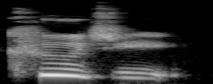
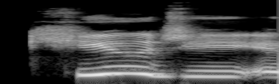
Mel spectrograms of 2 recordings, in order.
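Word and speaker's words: 九時: Now, if you remember from that chart, 9 is Q, but you can't say Q with time. It's kuji, kuji, kuji. QG is wrong. So again, QG is wrong, Kuji is right.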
